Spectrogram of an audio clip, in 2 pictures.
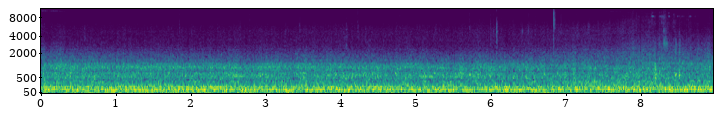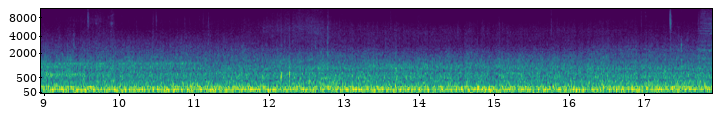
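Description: A Kia EV6 GT electric car accelerates hard on a proving ground: a loud, steady, broadband rush of wind and road roar that holds constant throughout, without speech.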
